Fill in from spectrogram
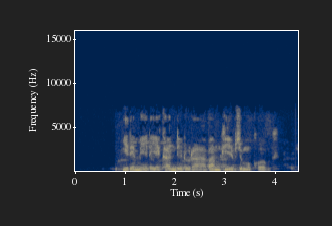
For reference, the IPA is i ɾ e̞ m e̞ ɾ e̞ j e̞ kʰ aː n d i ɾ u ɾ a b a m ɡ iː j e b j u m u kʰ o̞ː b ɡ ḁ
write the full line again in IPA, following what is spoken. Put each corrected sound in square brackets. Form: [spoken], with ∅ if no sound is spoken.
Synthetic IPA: i ɾ e̞ m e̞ ɾ e̞ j e̞ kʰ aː n d i ɾ u ɾ a [β] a m ɡ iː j e b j u m u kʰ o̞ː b ɡ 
